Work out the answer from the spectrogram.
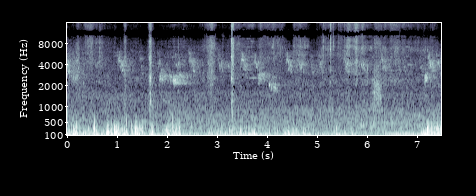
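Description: Outdoor birds chirping in short scattered calls over a low, uneven rumble on the microphone, with a couple of sharp clicks.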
